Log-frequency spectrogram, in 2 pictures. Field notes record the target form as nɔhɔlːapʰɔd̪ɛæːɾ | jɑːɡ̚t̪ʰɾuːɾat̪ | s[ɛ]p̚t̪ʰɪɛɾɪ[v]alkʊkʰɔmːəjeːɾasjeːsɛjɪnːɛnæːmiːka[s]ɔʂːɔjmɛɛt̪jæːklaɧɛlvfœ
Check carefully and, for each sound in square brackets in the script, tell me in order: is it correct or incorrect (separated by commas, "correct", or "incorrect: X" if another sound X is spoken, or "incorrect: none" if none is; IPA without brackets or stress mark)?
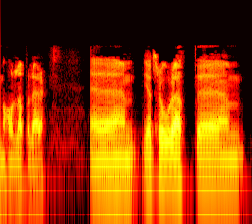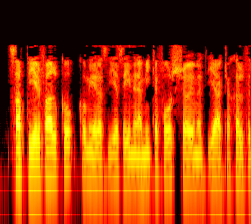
incorrect: a, incorrect: f, incorrect: f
